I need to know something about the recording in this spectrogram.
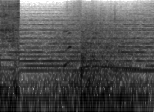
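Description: A short crash sound effect from the cartoon soundtrack right at the start, then background music with long held notes.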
